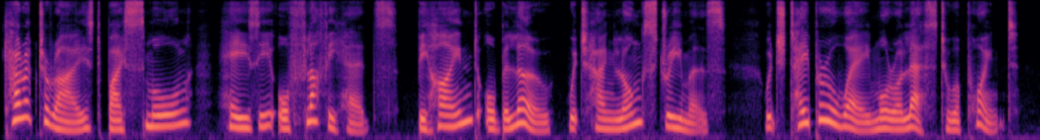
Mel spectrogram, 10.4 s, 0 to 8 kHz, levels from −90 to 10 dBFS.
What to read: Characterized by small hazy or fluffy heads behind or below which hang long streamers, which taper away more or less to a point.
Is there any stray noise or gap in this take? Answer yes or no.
no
